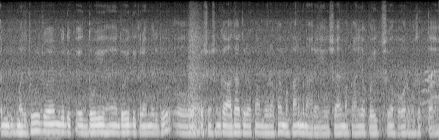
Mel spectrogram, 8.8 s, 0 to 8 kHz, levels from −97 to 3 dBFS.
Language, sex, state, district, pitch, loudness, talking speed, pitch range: Hindi, male, Delhi, New Delhi, 105 Hz, -16 LUFS, 185 wpm, 100-110 Hz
